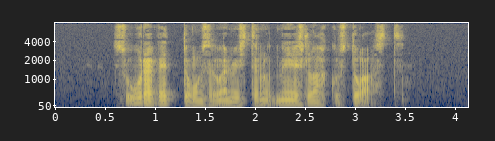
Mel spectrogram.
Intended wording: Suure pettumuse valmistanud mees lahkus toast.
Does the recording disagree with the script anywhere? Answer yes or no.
no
